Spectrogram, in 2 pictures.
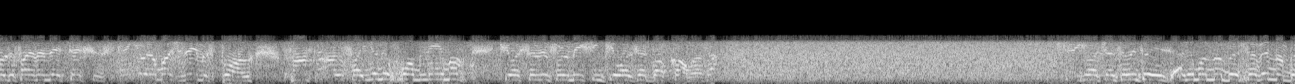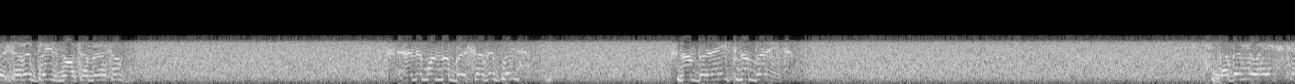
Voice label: usa pileup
